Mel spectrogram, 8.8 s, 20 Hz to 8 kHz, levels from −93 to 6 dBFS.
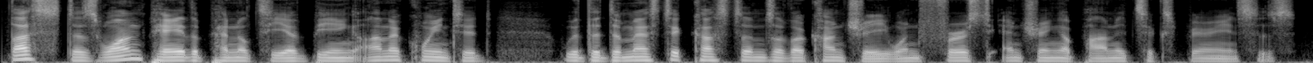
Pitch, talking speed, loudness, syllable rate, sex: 100 Hz, 150 wpm, -21 LUFS, 4.7 syllables/s, male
